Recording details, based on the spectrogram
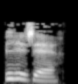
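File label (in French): "légère", French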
